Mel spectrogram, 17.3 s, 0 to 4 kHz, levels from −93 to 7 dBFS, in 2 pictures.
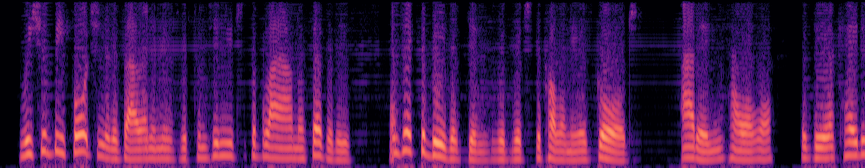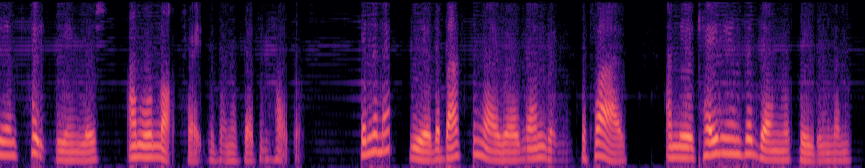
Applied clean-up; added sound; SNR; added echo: neural separator model SepFormer WHAMR!.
